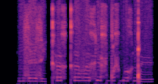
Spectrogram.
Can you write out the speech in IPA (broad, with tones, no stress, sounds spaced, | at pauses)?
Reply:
n z ɛ˧ z i˩ kʰ œ˥ x kʰ ə˥ v əː˥ x ɾ y˥ x dˤ ə˥ x b o˥ x ŋ͡ǃ ʏ˩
